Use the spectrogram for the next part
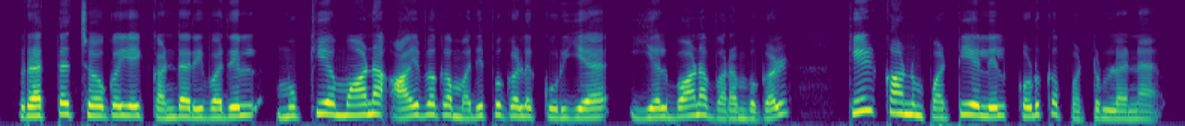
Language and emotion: Tamil, neutral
